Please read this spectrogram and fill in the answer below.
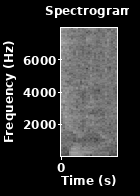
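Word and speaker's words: Cuneo: your last name c NE EO thank you pronounce cunio thank okay uh next we have this will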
